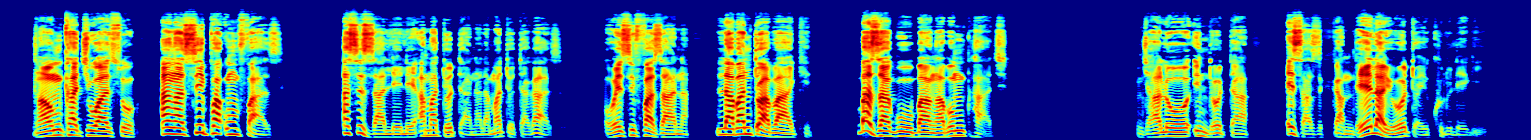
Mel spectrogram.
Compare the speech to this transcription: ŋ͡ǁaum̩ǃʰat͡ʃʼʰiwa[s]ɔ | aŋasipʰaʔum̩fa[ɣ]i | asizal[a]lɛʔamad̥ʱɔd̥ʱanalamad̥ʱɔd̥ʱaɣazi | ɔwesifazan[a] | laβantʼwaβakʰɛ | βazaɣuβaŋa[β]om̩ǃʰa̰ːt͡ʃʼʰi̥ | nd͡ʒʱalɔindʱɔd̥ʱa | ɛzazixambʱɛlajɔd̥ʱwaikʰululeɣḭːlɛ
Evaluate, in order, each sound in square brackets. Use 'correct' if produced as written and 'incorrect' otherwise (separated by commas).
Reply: correct, incorrect, incorrect, correct, correct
